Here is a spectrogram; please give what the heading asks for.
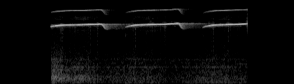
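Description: A pygmy marmoset gives a thin, very high, steady whistle, broken into three joined pieces.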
